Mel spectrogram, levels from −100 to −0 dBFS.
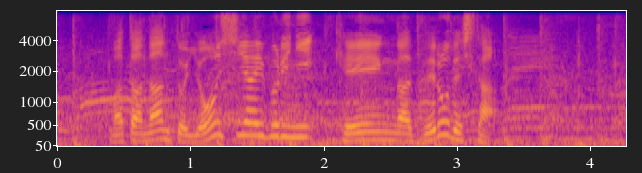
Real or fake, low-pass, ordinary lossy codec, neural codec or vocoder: real; 7.2 kHz; none; none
